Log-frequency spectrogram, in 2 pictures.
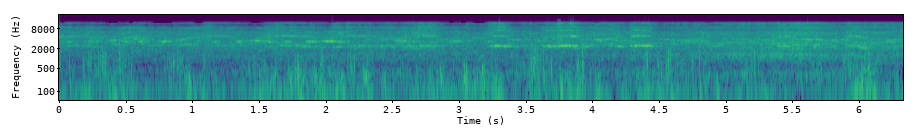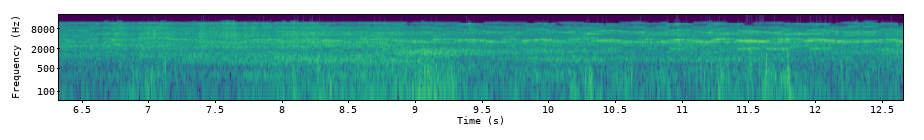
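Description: Black tank cars of a freight train rolling past, their steel wheels clacking and knocking over the rails, with a high, wavering wheel squeal that grows stronger in the second half.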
